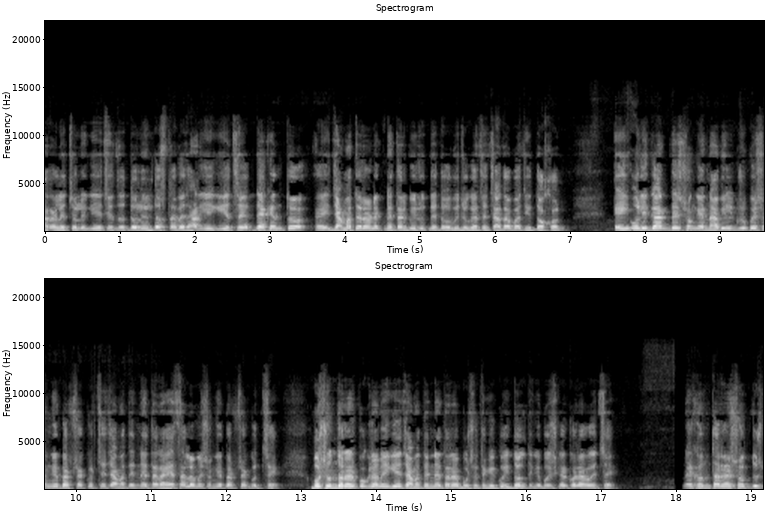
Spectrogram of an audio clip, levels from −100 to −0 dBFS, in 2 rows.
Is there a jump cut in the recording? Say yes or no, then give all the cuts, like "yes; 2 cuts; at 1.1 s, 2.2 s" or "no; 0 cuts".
yes; 2 cuts; at 2.8 s, 18.2 s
